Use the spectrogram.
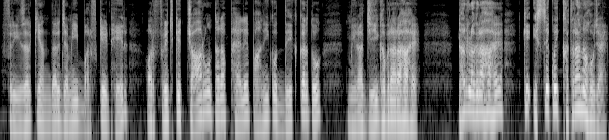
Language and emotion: Hindi, fearful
